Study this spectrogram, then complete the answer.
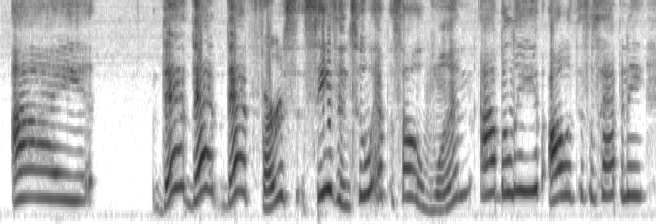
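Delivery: high, loud excited rush. Real, not acted. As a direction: tumble out the memory.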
